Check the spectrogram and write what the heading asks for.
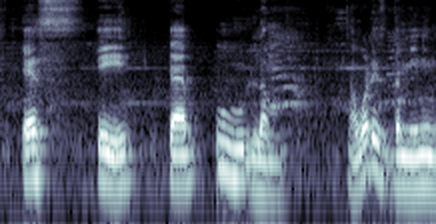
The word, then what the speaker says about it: acetabulum: regarding thee now again this is not acetabulum it is s a tab to love but it is difficult so I will pronounce a CW but in reality it is s a tab ooh lump now what is the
